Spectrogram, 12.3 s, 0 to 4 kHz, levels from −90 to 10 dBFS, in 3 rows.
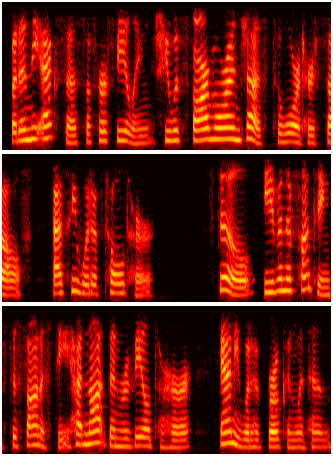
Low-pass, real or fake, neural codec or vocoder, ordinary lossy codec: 3.6 kHz; real; none; Opus, 24 kbps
